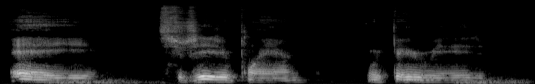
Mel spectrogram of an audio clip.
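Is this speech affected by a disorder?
Yes: ALS; voice very hoarse.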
